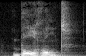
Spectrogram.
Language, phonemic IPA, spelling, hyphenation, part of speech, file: Dutch, /bɔlˈrɔnt/, bolrond, bol‧rond, adjective, Nl-bolrond.ogg
- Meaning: convex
